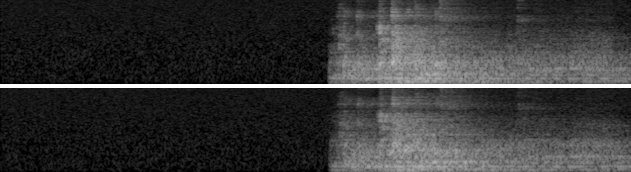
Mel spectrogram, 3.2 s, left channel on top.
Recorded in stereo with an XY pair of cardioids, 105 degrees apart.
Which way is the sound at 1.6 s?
70° left.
